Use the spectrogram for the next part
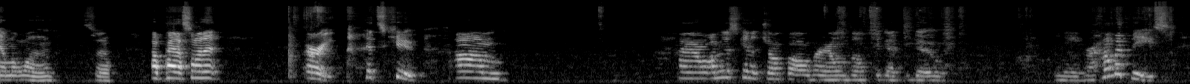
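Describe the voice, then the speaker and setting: Brief: woman, live-sale host, loud carrying voice, rambly and self-interrupting, home setup. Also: medium pitch, rough recording. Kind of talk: casual live sale chat. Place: home apartment, fan running.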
